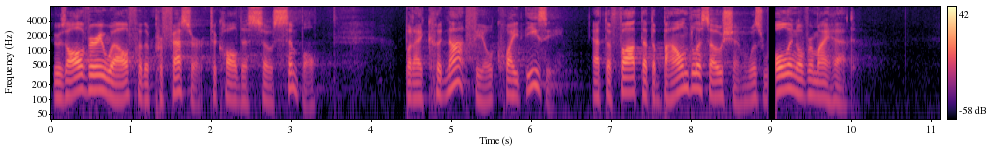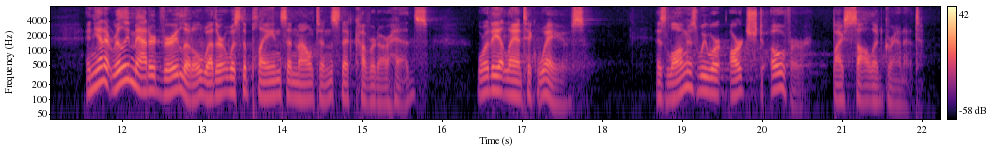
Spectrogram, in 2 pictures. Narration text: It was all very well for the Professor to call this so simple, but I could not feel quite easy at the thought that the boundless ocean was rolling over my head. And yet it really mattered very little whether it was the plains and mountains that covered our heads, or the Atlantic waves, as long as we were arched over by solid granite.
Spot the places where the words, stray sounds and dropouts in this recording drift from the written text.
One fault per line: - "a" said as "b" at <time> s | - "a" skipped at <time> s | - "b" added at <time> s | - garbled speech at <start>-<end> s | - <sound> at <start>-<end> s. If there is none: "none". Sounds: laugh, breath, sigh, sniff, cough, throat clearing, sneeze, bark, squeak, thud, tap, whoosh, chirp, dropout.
- dropout at 9.0-9.1 s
